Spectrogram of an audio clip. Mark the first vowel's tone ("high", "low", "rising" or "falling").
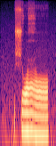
high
